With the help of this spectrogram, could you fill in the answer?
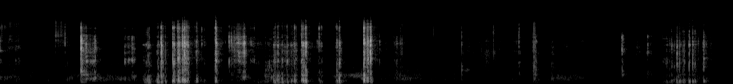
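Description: A thin remaining slab of solid, dry cream laundry bar soap is held in the hand and shaved with a utility knife blade. Quick, crisp scraping strokes come in uneven bursts with short pauses between them. The strokes are bright and mostly high-pitched, with little low end.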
